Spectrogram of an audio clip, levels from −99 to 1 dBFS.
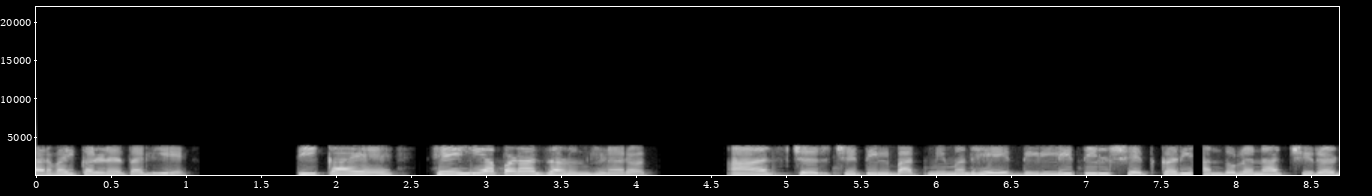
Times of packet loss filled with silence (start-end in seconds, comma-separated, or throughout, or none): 7.70-7.78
